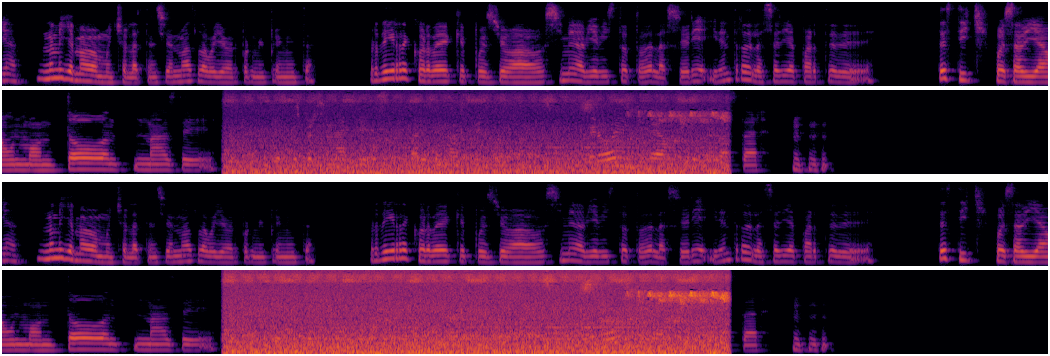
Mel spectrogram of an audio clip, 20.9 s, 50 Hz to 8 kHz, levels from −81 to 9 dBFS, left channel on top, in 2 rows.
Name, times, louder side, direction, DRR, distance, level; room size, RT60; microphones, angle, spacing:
voice 1, 0.0-3.1 3.7-8.7 9.4-12.6 13.2-15.7 16.3-18.1 18.4-18.8, left 2 dB, 70° left, 2.3 m, -36 dB
sound 1, 12.7-17.8, right 9 dB, 60° right, 0.5 m, -23 dB
head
